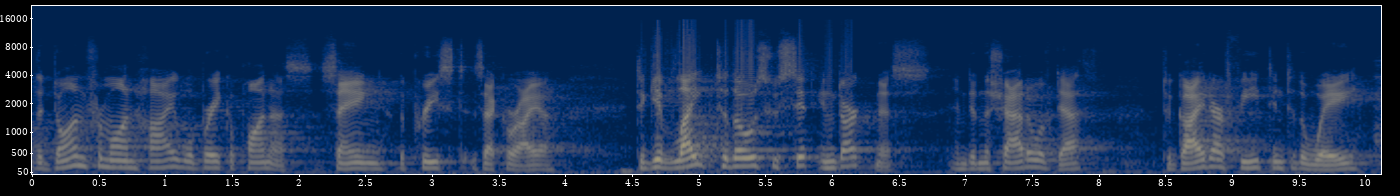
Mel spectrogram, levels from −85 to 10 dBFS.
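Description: From about 3.89 s to 6.15 s there's a buzz sitting on the sound, and it's a classic case of the filter restarted on every block. The filter drops its memory at each block boundary and starts again from silence, so every block opens with a tiny transient. Those clicks repeat 200 times a second, which points to blocks about 5 ms long, and together they fuse into a steady 200 Hz buzz that gets louder and quieter along with the signal.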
